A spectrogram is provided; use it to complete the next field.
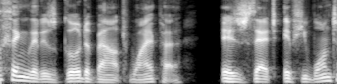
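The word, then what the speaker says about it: Wipr: The one that I chose is called Wiper, and it's spelt W-I-P-R.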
